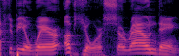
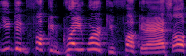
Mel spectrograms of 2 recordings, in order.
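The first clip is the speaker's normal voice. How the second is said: put-on aggressive, passionate New York yelling, higher; 9 semitones higher than usual. Acting out a New Yorker praising someone: mock aggressive New York yelling. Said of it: "sounding like you are, are yelling when you're just passionate".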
